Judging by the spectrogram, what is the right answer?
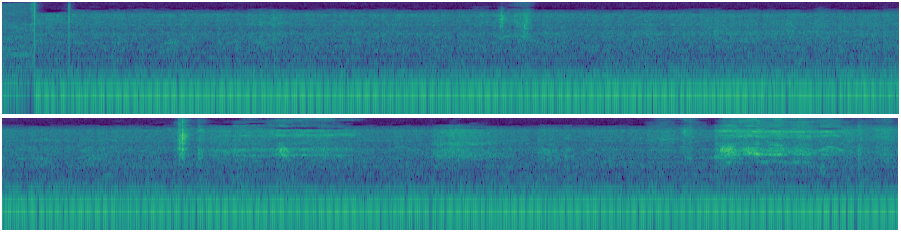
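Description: Steady low rumble of a car's engine and road noise, heard inside the cabin, with a few faint short sounds over it.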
